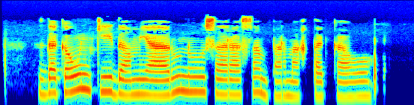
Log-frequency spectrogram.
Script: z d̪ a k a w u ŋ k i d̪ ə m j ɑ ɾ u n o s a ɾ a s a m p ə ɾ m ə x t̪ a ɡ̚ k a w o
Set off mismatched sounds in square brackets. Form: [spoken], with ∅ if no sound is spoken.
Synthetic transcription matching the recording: z d̪ a k a w u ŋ k i d̪ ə m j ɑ ɾ u n o s a ɾ a s a m p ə ɾ m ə x t̪ a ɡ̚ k a w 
